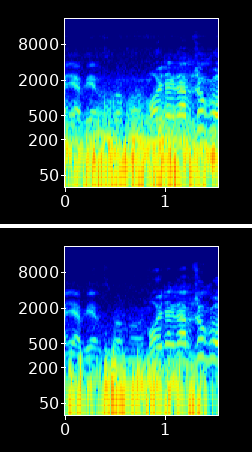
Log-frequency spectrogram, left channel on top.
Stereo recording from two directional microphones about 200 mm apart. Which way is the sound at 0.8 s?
55° right (ahead or behind).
